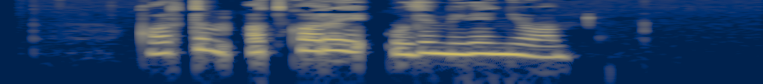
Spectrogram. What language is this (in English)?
Bashkir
